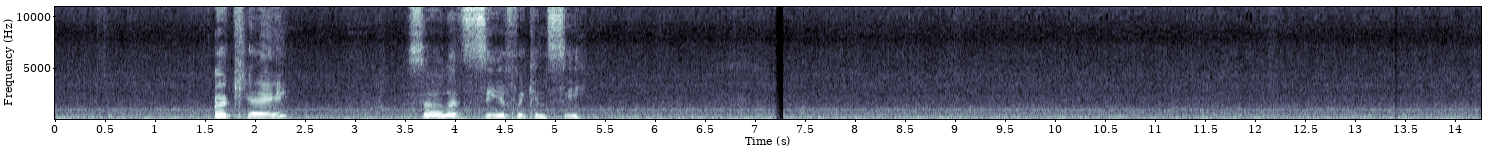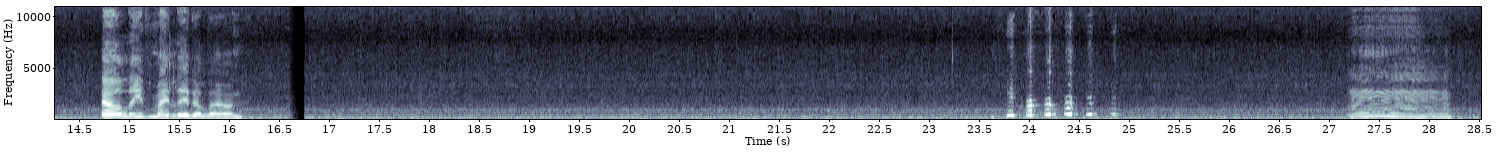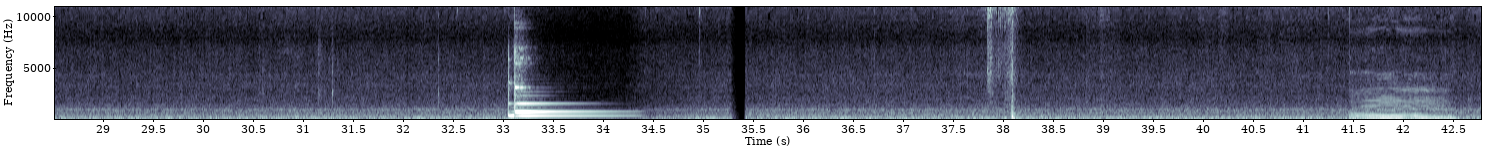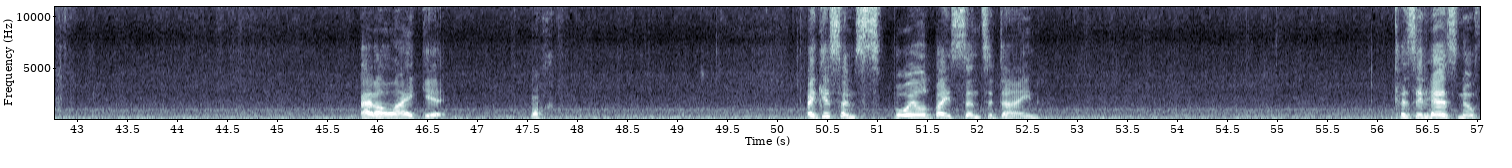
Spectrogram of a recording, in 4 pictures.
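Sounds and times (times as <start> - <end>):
muffled laugh: 23.7 - 24.9
woman humming closed-mouth: 27.2 - 28.3, 41.4 - 42.7
clear ringing tone: 33.1 - 34.4.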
